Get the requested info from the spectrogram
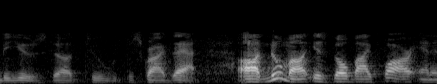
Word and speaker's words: pneuma: One, pneuma. Phonetically, it's P-N-Y-O-O-M-A-H, pneuma. And the other one is phantasma.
